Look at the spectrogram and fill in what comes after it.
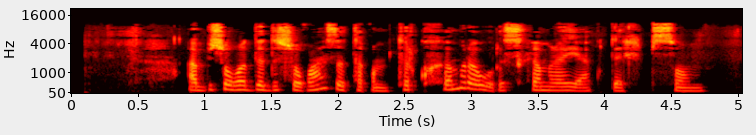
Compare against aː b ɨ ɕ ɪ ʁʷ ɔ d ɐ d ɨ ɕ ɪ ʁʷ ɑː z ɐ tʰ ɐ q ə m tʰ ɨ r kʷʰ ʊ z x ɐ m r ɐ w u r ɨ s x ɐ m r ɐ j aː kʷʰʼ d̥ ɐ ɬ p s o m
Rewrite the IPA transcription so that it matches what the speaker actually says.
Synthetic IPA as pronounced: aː b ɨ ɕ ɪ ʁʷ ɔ d ɐ d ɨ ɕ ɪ ʁʷ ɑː z ɐ tʰ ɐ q ə m tʰ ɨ r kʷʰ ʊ x ɐ m r ɐ w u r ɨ s x ɐ m r ɐ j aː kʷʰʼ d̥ ɐ ɬ p s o m

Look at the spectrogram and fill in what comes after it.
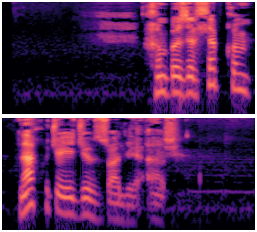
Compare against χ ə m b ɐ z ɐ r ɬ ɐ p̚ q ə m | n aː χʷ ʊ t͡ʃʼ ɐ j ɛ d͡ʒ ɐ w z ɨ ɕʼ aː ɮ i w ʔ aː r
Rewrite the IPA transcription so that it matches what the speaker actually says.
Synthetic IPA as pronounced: χ ə m b ɐ z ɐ r ɬ ɐ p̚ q ə m | n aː χʷ ʊ t͡ʃʼ ɐ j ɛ d͡ʒ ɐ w z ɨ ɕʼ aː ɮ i ʔ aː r

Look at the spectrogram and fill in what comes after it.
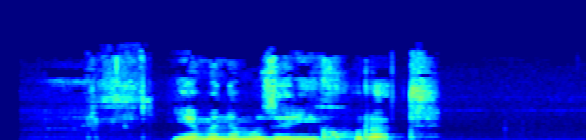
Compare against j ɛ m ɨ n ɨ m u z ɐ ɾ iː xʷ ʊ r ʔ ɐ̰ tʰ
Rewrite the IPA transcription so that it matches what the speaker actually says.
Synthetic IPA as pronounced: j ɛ m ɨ n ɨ m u z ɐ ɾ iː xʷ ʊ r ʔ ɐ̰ tʰ

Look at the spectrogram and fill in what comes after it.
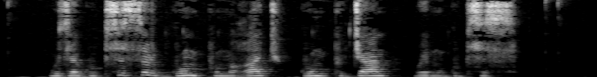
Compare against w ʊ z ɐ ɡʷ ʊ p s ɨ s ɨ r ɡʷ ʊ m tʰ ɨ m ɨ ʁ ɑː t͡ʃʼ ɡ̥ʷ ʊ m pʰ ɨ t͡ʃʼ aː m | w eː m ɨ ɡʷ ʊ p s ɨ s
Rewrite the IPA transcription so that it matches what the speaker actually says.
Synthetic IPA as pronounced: w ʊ z ɐ ɡʷ ʊ p s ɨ s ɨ r ɡʷ ʊ m pʰ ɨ m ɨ ʁ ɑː t͡ʃʼ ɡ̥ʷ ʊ m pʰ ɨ t͡ʃʼ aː m | w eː m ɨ ɡʷ ʊ p s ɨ s

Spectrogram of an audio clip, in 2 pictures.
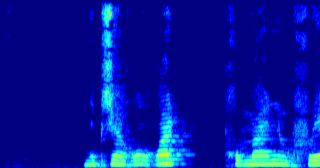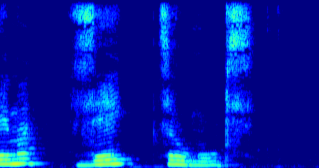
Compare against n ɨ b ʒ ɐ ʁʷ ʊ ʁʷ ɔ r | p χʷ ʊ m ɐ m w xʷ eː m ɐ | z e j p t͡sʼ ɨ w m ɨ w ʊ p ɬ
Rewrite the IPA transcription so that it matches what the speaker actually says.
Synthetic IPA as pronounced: n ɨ b ʒ ɐ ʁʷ ʊ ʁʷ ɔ r | p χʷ ʊ m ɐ n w xʷ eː m ɐ | z e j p t͡sʼ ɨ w m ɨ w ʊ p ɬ

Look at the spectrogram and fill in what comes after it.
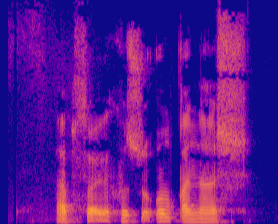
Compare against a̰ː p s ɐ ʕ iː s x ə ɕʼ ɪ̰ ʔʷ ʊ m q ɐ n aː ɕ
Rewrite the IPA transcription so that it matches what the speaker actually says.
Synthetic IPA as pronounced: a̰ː p s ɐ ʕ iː x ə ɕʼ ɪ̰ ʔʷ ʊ m q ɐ n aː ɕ

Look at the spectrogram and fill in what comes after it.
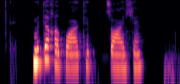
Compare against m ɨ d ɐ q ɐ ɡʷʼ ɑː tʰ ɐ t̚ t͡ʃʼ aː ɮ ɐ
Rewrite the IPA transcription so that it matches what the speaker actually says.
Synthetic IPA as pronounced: m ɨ d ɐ q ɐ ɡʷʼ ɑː tʰ ɐ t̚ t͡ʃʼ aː ɮ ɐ

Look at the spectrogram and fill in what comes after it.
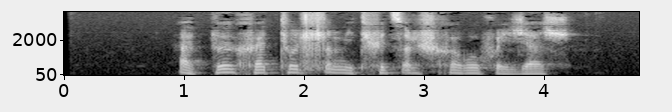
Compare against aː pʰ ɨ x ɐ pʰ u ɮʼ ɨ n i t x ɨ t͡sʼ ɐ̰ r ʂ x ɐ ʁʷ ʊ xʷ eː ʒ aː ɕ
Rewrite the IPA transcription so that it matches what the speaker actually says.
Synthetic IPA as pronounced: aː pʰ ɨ x ɐ tʰ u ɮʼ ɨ m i t x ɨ t͡sʼ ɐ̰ r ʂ x ɐ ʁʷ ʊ xʷ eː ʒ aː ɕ

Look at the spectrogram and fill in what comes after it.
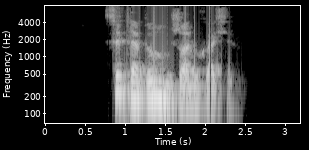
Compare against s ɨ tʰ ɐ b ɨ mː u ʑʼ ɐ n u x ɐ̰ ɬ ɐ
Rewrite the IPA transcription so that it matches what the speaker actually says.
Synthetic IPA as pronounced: s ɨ tʰ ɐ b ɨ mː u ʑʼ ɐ n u x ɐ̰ ɬ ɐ

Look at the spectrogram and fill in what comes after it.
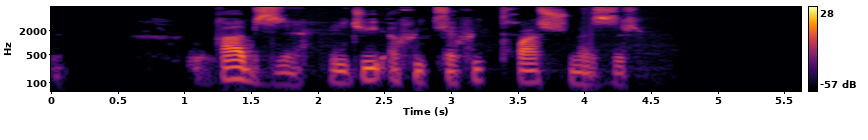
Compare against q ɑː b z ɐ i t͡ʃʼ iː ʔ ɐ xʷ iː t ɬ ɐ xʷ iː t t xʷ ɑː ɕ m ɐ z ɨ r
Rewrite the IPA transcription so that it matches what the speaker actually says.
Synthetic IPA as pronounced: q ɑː b z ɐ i t͡ʃʼ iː ʔ ɐ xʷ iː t ɬ ɐ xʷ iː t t χʷ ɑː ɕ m ɐ z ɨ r

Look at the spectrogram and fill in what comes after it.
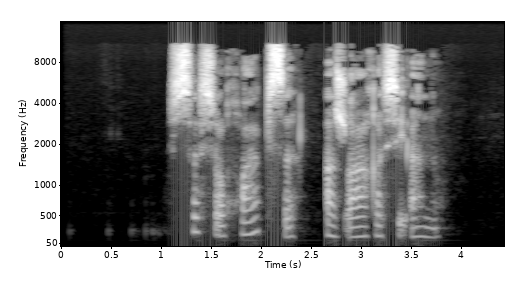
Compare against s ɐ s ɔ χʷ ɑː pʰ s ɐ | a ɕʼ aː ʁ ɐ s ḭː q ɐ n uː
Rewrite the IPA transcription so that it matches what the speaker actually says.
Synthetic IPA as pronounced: s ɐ s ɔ χʷ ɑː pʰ s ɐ | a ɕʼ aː ʁ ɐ s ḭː ʔ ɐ n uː

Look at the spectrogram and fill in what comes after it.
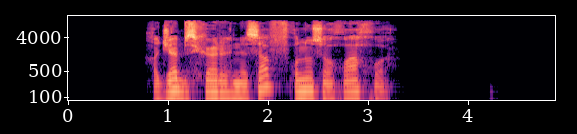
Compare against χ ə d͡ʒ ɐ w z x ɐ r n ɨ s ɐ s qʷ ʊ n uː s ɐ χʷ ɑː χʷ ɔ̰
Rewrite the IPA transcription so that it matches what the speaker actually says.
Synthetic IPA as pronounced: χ ə d͡ʒ ɐ b z x ɐ r n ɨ s ɐ f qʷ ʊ n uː s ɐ χʷ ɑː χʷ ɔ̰

